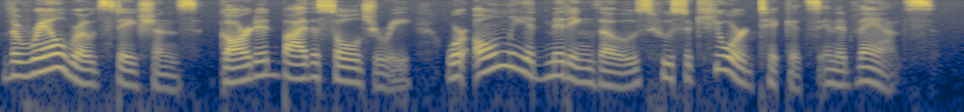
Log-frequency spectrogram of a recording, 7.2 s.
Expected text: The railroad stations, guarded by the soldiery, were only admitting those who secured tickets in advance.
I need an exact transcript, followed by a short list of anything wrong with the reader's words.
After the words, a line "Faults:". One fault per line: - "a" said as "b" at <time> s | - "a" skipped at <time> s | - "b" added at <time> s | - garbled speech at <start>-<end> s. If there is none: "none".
The railroad stations, guarded by the soldiery, were only admitting those who secured tickets in advance.
Faults:
none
